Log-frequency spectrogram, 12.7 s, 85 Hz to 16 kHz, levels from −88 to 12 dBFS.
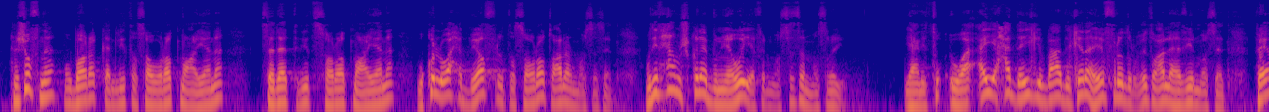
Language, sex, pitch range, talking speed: Arabic, male, 115-155 Hz, 170 wpm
